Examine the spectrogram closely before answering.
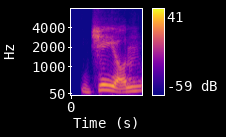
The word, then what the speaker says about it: Gyeon: So Gabriel, it is called Geon, which is spelled Gyeon.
